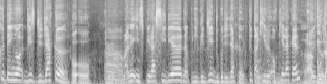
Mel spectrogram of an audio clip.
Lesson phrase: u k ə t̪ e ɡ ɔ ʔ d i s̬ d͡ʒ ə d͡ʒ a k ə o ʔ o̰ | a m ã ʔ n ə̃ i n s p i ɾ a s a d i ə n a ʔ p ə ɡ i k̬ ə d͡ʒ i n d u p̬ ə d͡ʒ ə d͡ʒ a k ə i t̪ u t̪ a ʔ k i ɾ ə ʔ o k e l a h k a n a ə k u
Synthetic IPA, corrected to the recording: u k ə t̪ e ŋ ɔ ʔ d i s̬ d͡ʒ ə d͡ʒ a k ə o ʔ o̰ | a m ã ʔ n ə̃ i n s p i ɾ a s i d i ə n a ʔ p ə ɡ i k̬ ə d͡ʒ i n d͡ʒ u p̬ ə d͡ʒ ə d͡ʒ a k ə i t̪ u t̪ a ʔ k i ɾ ə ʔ o k e l a h k a n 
